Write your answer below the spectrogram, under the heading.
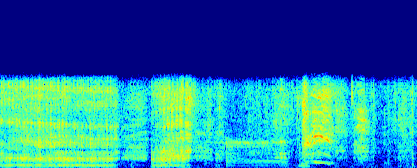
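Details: Dogs playing with laundry indoors, one giving a long rough growl with harmonic bands for over a second, a pause, then more growling and a short rising whine near the end, in a small room.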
